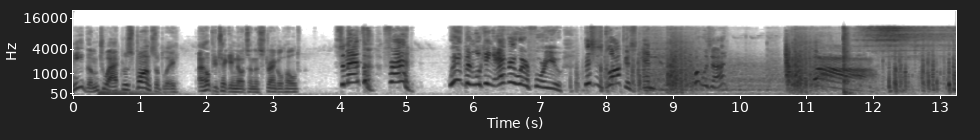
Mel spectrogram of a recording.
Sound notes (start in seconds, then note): 8.5 bang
